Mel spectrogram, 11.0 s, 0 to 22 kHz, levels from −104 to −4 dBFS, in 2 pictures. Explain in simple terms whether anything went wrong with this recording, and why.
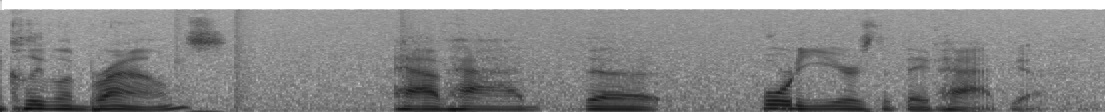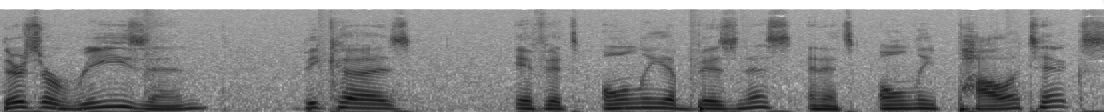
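Nothing went wrong with this speech recording; the faint background noise you can hear sitting well under the talking is just the room itself, not something the system did.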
